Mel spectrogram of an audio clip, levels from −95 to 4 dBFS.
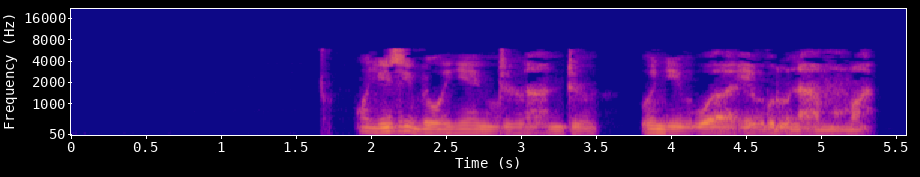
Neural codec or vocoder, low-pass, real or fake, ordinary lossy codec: codec, 16 kHz, 0.8 kbps, ZipCodec; 7.2 kHz; fake; MP3, 24 kbps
